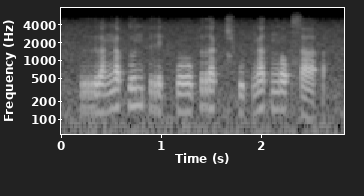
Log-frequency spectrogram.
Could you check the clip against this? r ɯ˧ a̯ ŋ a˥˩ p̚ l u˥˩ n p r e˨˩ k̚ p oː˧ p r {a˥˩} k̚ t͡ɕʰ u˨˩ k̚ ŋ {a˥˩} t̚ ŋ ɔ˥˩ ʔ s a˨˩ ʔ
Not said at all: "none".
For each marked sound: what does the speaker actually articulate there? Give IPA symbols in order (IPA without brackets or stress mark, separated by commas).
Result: a˥˩, a˥˩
